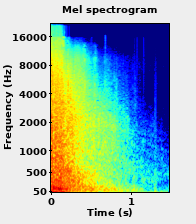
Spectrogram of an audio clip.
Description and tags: Layered Gunshot 2
One of 10 layered gunshots in this pack.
